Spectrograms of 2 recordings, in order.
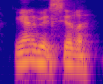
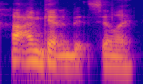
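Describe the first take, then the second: First: Said in the usual way. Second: Quick words through a real laugh. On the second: Real, not acted. Streamer to chat, giggling and rushing the words. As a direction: laugh it out, admitting the silliness.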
